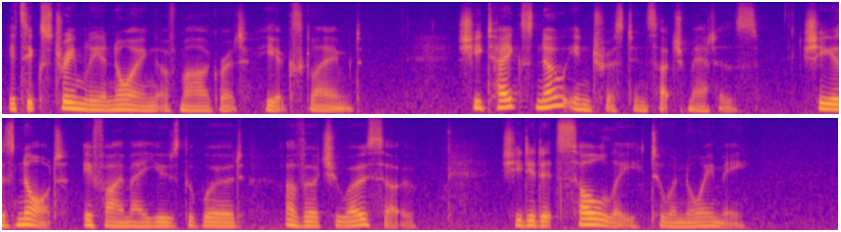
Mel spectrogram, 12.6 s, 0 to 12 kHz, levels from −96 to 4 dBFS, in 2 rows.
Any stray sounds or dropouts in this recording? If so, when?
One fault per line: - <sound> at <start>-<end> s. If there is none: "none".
none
